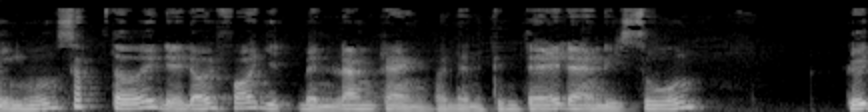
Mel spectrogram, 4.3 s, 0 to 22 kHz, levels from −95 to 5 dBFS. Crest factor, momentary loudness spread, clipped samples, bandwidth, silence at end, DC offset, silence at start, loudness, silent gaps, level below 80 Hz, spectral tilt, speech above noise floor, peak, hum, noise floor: 16 dB; 4 LU; under 0.1%; 15.5 kHz; 0 s; under 0.1%; 0 s; -30 LUFS; none; -66 dBFS; -6.5 dB/octave; 46 dB; -14 dBFS; none; -76 dBFS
